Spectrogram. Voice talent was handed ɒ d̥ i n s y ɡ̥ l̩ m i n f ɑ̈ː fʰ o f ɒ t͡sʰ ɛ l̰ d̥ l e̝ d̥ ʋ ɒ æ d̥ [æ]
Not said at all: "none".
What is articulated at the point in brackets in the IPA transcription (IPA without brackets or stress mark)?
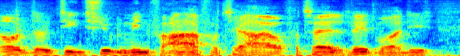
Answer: i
